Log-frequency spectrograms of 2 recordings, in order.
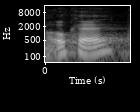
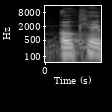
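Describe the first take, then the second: First: It is said in a doubtful, questioning way. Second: It is said in a confident, approving way. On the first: The speaker is unsure or wondering about something. "It can be kind of a question mark" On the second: The speaker approves of or acknowledges something. "Or it can be an affirmation"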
